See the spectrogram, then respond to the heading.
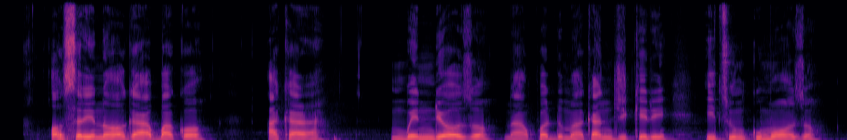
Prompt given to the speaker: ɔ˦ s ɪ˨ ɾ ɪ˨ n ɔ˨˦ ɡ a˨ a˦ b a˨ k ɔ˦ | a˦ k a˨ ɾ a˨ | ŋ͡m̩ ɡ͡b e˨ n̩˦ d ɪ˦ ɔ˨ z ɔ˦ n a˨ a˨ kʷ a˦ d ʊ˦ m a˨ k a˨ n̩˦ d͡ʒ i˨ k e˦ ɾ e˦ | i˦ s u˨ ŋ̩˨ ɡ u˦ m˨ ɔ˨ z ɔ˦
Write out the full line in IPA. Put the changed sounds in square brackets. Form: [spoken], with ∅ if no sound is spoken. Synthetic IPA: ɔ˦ s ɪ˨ ɾ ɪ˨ n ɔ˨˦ ɡ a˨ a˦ [ɡ͡b] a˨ k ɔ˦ | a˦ k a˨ ɾ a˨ | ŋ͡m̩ ɡ͡b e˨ n̩˦ d ɪ˦ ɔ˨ z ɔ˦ n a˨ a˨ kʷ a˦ d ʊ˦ m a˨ k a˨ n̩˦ d͡ʒ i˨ k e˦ ɾ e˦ | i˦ [t] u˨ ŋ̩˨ [k] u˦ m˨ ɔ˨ z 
